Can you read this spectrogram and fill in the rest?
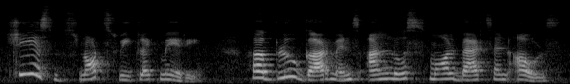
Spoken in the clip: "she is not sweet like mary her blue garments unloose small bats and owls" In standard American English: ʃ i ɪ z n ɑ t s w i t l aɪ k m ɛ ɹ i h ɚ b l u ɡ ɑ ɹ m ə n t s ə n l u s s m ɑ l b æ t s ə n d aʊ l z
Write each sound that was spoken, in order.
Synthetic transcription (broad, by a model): ʃ i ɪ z n ɑ t s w i t l aɪ k m ɛ ɹ i h ɚ b l u ɡ ɑ ɹ m ə n t s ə n l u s s m ɑ l b æ t s ə n d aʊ l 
